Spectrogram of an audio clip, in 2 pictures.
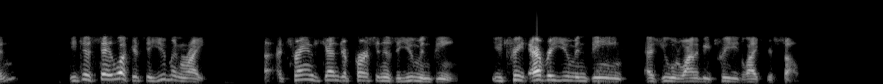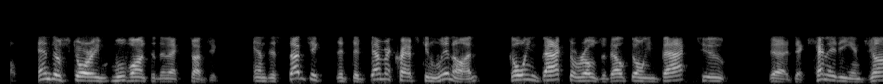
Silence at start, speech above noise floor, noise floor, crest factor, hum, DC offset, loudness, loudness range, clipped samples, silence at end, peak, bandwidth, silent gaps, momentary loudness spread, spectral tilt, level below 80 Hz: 0 s; over 64 dB; under -90 dBFS; 26 dB; none; under 0.1%; -26 LUFS; 4 LU; under 0.1%; 0 s; 0 dBFS; 6.2 kHz; 8.15-8.93 s; 12 LU; -7 dB/octave; -70 dBFS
